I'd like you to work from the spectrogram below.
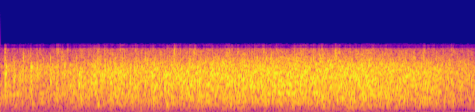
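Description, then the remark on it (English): Hand clapping from many people blends into a dense, steady wash of applause that holds at an even loudness for a couple of seconds, with no voices over it. “Hand clap for Kim Kardashian paying homage to somebody that put her on.”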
